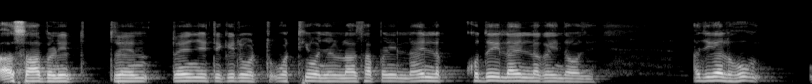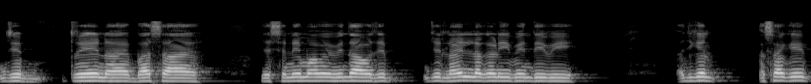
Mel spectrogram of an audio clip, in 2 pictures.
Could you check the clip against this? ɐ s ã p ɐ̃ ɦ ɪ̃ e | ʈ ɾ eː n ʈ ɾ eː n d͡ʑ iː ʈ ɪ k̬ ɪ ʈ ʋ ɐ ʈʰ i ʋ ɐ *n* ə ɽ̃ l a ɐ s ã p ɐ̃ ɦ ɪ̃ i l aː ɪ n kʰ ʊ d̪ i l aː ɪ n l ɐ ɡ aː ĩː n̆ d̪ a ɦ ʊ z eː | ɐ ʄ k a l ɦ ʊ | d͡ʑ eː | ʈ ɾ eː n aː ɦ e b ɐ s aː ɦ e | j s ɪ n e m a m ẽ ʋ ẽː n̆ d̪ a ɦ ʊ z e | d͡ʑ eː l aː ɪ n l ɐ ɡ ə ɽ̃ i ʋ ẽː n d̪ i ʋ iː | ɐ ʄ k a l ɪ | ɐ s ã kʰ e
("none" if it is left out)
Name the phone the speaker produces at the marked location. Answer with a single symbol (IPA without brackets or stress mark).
ɲ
